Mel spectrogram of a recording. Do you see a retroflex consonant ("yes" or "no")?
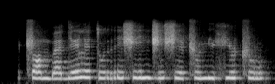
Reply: yes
